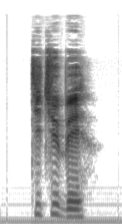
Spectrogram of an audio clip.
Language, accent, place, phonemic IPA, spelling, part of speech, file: French, France, Lyon, /ti.ty.be/, tituber, verb, LL-Q150 (fra)-tituber.wav
- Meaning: to stagger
